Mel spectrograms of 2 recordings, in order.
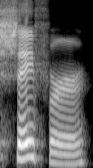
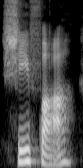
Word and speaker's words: Sheaffer: on, I have inked it here on this Schaefer, Shifa. It will always be Schaefer to me, however it is pronounced correctly.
